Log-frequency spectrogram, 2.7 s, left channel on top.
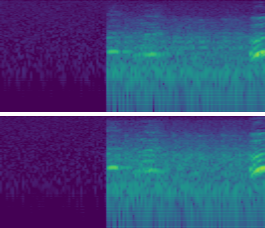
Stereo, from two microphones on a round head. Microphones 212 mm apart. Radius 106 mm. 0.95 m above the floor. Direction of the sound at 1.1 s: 60° right (ahead or behind).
